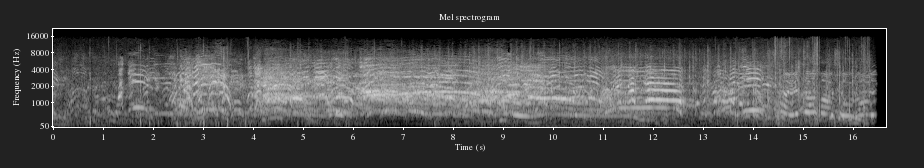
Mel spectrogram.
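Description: Many high-pitched young voices shouting and cheering together over a goal, building about four seconds in into a loud, sustained din with long held shouts.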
